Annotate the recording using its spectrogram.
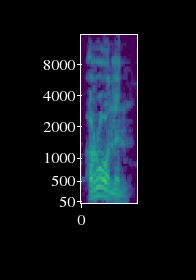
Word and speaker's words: Ронен: Все звали его Ронен, с ударением на первом слоге, потому что Ротем — имя для какой-то давалки, а в Гевате давалок не держат.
